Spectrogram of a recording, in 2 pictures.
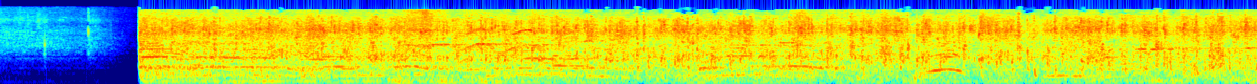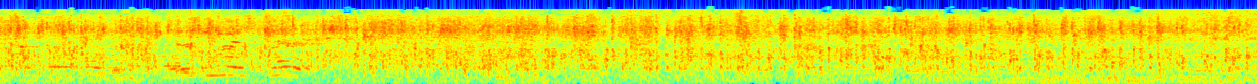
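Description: Police officers in Marseille applaud colleagues as they are brought before a judge, a sustained, dense burst of clapping that fills the whole clip, with a low rumble of engines and crowd murmur underneath.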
